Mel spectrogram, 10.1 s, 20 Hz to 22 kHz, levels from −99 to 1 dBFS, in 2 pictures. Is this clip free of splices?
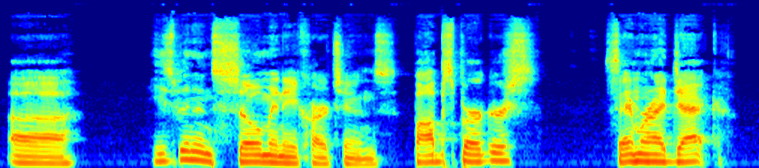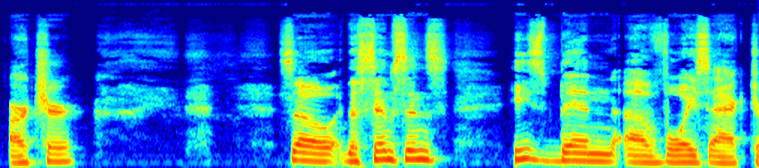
yes; 0 cuts

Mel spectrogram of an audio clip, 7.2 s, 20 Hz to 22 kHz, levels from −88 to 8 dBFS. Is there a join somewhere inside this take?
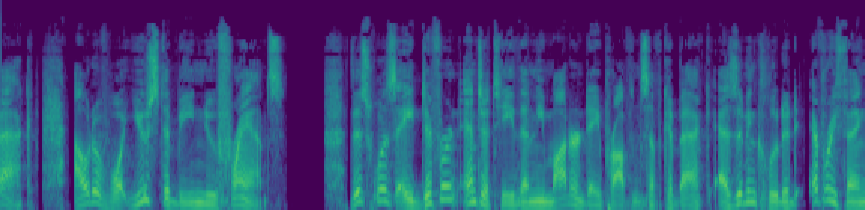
no; 0 cuts

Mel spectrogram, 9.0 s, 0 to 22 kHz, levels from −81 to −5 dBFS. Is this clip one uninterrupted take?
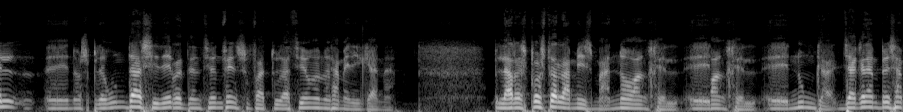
no; 4 cuts; at 1.7 s, 2.2 s, 3.3 s, 7.1 s

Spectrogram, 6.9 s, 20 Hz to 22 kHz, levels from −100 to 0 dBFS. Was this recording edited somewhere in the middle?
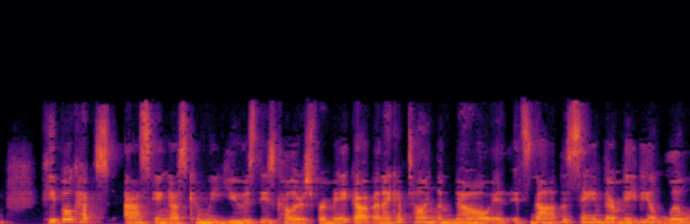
no; 0 cuts

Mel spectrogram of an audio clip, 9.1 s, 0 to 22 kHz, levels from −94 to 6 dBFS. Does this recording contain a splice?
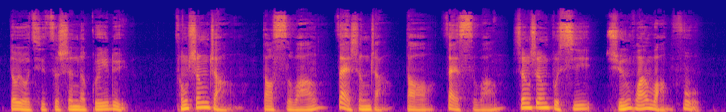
yes; 5 cuts; at 2.0 s, 4.1 s, 5.0 s, 6.4 s, 7.5 s

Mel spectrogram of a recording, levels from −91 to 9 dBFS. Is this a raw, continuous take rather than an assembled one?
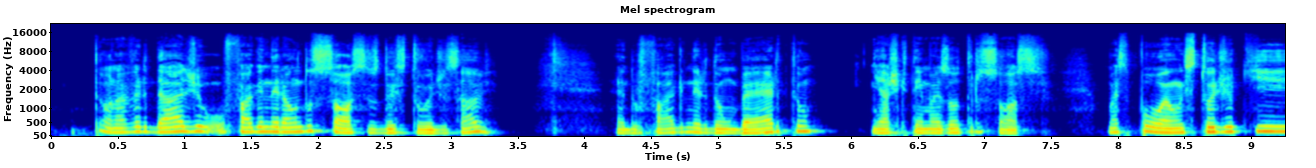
yes; 0 cuts

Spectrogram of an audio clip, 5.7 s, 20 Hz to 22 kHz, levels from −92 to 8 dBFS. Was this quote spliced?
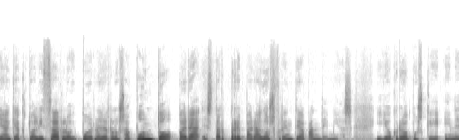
no; 0 cuts

